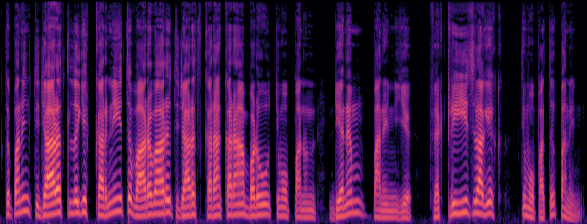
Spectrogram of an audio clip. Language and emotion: Kashmiri, neutral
